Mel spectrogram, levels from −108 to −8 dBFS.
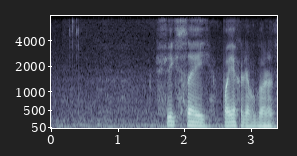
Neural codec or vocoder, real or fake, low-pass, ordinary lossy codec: vocoder, 22.05 kHz, 80 mel bands, WaveNeXt; fake; 7.2 kHz; Opus, 32 kbps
